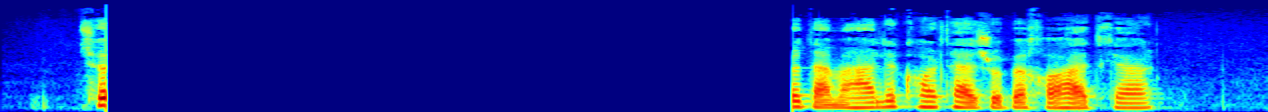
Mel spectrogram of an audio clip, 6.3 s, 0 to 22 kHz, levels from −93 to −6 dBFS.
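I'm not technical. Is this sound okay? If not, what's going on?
No. From 0.53 s to 3.96 s the speech cuts out abruptly and about 3.4 seconds go completely dead before it resumes. This is an audio dropout to silence, likely from the microphone or connection briefly failing while recording carried on. Unlike a natural pause in speaking, the gap has no faint room background at all. It is plain silence that starts and stops mid-flow, and whatever was said during it is lost.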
